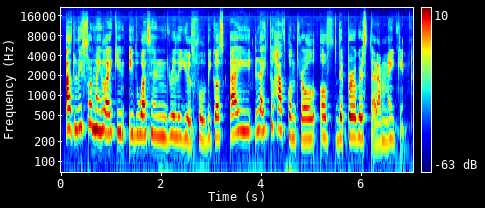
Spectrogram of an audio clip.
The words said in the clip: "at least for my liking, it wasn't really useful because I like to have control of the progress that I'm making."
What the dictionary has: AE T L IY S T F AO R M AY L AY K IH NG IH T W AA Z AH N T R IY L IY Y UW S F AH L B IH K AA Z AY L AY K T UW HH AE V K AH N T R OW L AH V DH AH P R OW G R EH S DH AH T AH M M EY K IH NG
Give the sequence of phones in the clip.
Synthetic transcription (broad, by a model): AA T L IY S T F AO R M AY L AY K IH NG IH T W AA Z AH N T R IY L IY Y UW S F AH L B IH K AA S AY L AY K T UW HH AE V K AH N T R OW L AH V DH AH P R OW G R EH S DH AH T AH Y M EY K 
